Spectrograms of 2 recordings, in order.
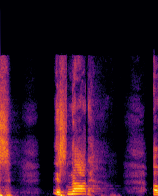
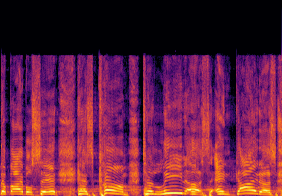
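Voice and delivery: preaching at full force; 3 semitones higher than usual. Acted. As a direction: preach it out to the whole room.

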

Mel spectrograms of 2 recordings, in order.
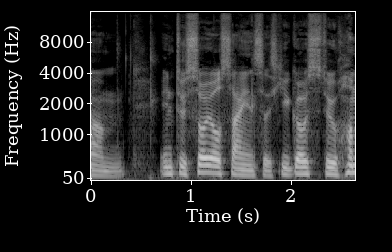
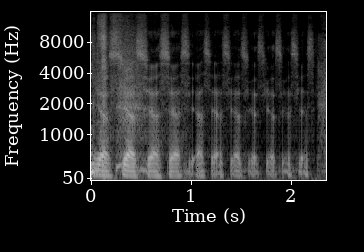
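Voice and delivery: rapid yeses trailing to near silence; fading repeated agreement; 4 semitones lower, 9 dB quieter than usual. Pretend. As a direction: keep agreeing as the voice sinks away. Mock agreement repeated, fading away.

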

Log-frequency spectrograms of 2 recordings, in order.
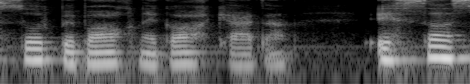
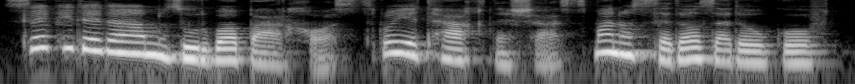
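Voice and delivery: plain reading voice

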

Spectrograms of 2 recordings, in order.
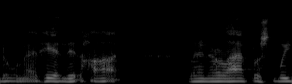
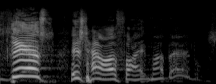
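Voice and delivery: very loud, high, drawn-out declaration; triumphant preaching shout; 8 semitones higher, 18 dB louder, slower than usual. Real, not acted. Preacher declaring victory to the church, shouting. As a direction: shout it slowly, hitting THIS hard.

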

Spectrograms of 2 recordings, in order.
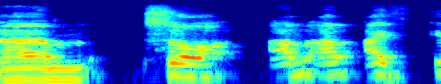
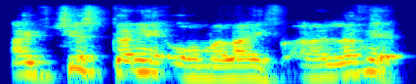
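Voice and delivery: normal talking voice

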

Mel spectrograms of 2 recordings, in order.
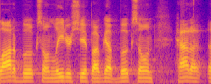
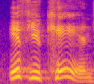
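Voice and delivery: "If you can" drawn out, higher and slow; stress on IF; 8 semitones higher, slower than usual. Shown as a demonstration. Preacher stressing Jesus' words to the church, slow and high. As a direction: lean hard on "If you can" and stretch it. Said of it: "Jesus said".

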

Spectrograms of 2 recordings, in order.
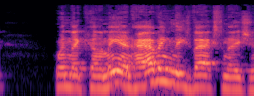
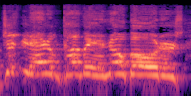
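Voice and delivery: mocking open-borders voice; 10 semitones higher than usual. Mocking the open-border crowd with a high yelling voice. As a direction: squawk it like the other side. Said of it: "The ones that are like".

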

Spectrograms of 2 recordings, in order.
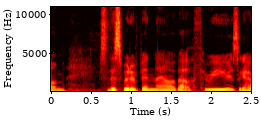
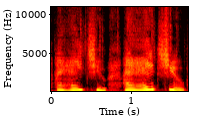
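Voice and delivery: high, louder play-tantrum; mock angry; 9 semitones higher, 4 dB louder, slower than usual. Hitting the friend who carries her, mock angry. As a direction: imitate your furious younger self in a high voice. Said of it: "I remember being so angry".

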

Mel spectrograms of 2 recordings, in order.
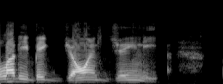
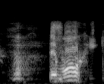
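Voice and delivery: giggling through the words; can't keep a straight face telling it; breaking into laughter at his own joke; laughing; 6 semitones higher than usual. Real, not acted.

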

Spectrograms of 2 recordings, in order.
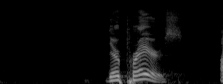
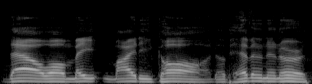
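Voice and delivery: slow, lower, grand churchy prayer voice; mock prayer voice; 4 semitones lower, 5 dB louder, slower than usual. Shown as a demonstration. Pastor mocking showy prayers, slow grand prayer voice. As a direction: put on a pompous holy tone. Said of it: "But I talk like this".

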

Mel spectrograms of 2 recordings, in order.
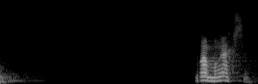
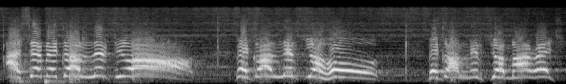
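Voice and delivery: higher and louder, slow, fervent shouted prayer; preaching at full force; 10 semitones higher, 11 dB louder than usual. Acted. Pastor to congregation, praying over them, shouted preaching at full force.

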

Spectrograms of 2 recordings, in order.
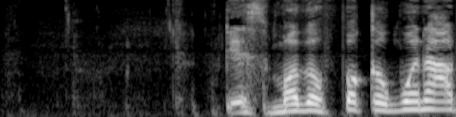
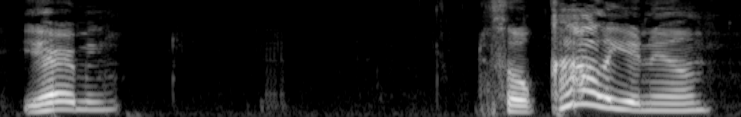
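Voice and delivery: ordinary talk

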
